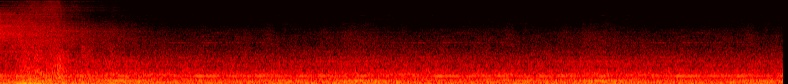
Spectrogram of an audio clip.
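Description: Soft game music plays on quietly.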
